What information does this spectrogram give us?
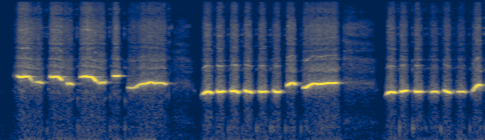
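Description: A person whistles a rock song tune: clear melodic phrases made of quick repeated short notes and a few held, sliding notes, in three runs separated by brief pauses.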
